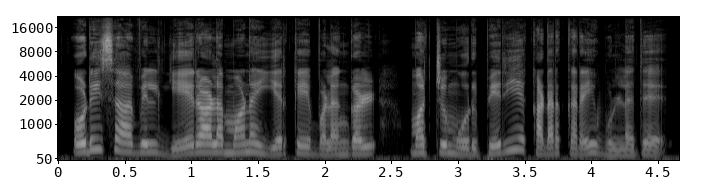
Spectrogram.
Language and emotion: Tamil, neutral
